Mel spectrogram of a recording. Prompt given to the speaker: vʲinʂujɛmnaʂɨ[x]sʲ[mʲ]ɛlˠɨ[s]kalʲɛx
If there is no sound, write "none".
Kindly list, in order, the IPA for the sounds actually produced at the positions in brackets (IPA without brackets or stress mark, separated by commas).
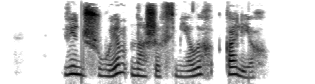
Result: x, mʲ, x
